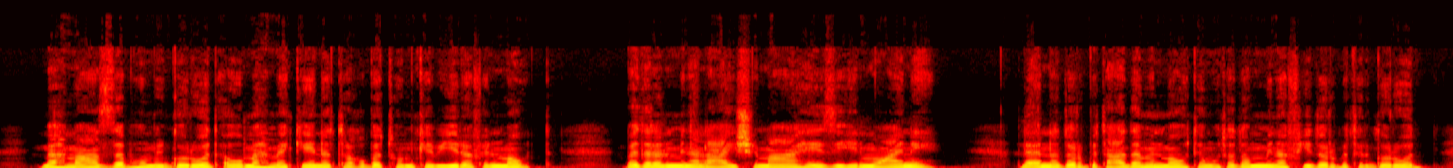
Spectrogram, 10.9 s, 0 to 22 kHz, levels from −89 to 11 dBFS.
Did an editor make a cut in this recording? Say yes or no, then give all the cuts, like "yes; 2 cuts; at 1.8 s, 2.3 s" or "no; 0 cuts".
no; 0 cuts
